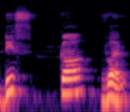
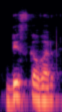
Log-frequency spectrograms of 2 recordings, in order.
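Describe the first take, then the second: First: discover very slowly in three separate parts; syllable by syllable. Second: Said in the usual way. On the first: Shown as a demonstration. Teacher sounds out a word for learners, discover slowly broken up. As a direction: leave gaps between the pieces of discover. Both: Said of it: "discover का मतलब खोज करते हैं".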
